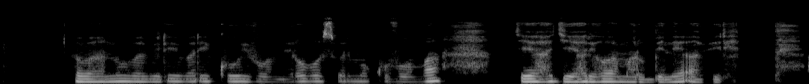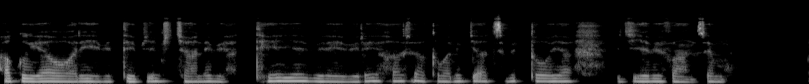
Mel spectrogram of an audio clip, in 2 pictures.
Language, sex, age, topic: Kinyarwanda, male, 25-35, health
